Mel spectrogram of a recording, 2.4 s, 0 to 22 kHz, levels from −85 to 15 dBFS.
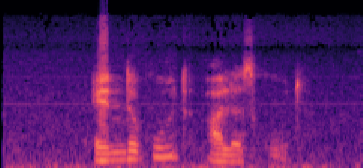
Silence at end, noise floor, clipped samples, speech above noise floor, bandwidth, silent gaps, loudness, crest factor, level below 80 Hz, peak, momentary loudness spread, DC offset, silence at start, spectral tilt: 0 s; -38 dBFS; under 0.1%; 21 dB; 16.5 kHz; none; -17 LUFS; 20 dB; -42 dBFS; 0 dBFS; 13 LU; under 0.1%; 0.05 s; -3.5 dB/octave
